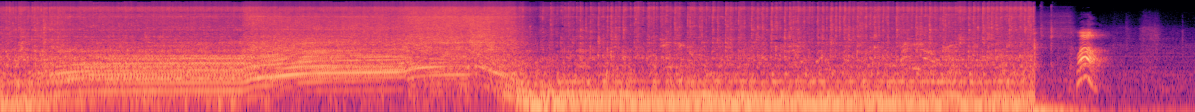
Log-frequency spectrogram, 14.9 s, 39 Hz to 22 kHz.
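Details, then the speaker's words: Rally Camaro project, first run, no exhaust or O2 sensor, little old fuel in tank: raw unmuffled V8 revs up twice, then drops away and dies mid-run; stalling, suspected out of fuel. "didn't expect it to shut off but we might be out of fuel"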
